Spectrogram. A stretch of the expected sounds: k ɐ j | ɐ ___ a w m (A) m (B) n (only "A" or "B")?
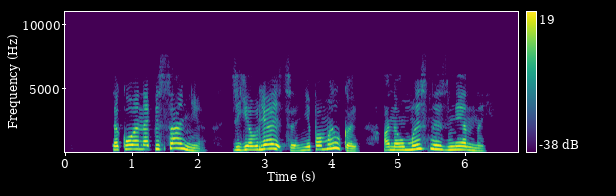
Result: B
